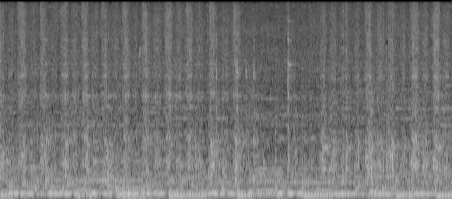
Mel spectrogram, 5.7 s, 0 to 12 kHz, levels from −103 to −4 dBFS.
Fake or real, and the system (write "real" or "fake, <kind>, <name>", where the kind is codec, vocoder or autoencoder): real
